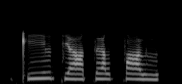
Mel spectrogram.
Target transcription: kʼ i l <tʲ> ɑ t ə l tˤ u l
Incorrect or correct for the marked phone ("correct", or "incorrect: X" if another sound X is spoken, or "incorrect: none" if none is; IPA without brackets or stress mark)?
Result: correct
